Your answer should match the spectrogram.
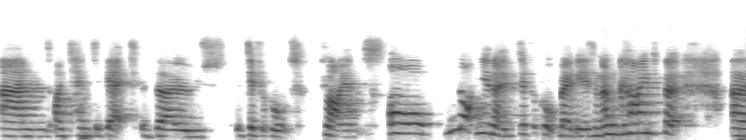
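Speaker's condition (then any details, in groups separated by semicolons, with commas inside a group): No condition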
